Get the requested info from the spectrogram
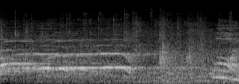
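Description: A woman's voice over a handheld microphone draws out the end of an introduction in one long held call lasting over a second, then stops.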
